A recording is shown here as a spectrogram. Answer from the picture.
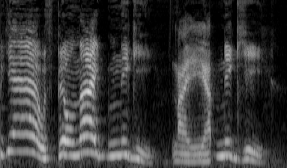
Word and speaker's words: Nighy: Nighy. Mm-hmm. That's how you pronounce it.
